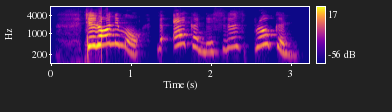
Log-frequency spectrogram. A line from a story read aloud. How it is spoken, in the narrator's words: yelled my secretary, Mausela McMauser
